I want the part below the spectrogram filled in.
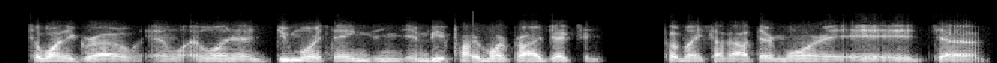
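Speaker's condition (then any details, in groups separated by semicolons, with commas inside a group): Cerebral palsy, mild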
